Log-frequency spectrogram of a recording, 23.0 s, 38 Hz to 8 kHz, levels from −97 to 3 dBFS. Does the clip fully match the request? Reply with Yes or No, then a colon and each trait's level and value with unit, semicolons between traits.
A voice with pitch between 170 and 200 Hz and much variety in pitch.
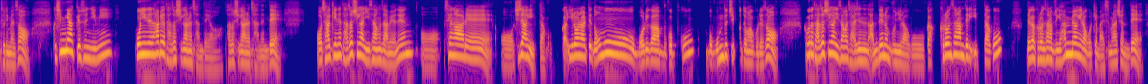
Yes: medium, 185 Hz; wide, 8.0 semitones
